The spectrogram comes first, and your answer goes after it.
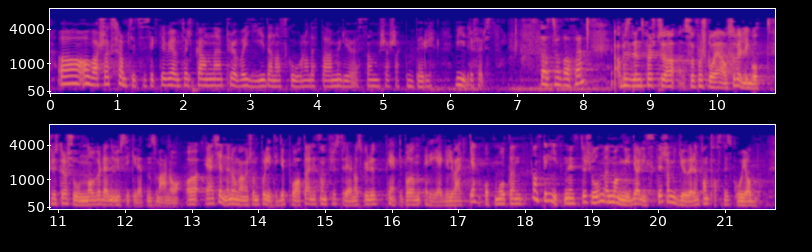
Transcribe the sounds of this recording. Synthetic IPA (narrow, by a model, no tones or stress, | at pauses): ʔɔːʋɑːʂɭɑksfɾɑmt̪ʰiːd̪sʉːsɪkt̪əɾʋɪɛʋɛnt̪ʰʉɛlt̪̚kʰɑnpʰɾøːʋəɾɔjiːd̪ɛnːəskuːlənɔd̪ɛt̪ːəmɪljø̰ːəsɔmʂøʂɑkbœɾ | ʋiːd̪əɾəfø̰ːɾəs | st̪ɑːsɾɔd̪ɑsæjɑ̰ːpʰɾɛsɪd̪ɛnt̪fœʂʈsɔsɔfɔʂʈoːjæɪɔsːɔʋɛld̪ɪɡɔt̪ːfɾʉst̪ɾɑʂuːnn̩oːʋəɖɛnʉːsɪkːəɾhḛːt̪n̩sɔmæ̰ɳo̰ːɔjæɪçɛnːəɳuːəŋɡɑŋːəʂɔmpʰʊliːt̪ɪkəɾpʰɔɑt̪̚d̪ɛæɭɪt̪ːsɔnfɾʉst̪ɾeːəɳəɔskʉlːəpʰeːkəpʰɔnɾeːɡəlʋæɾkəɔpːmʊt̪̚d̪ɛnɡ̥ɑnskəliːt̪nɪnst̪ɪt̪ʉʂuːnn̩mɛmɑŋːəɪd̪ɛɑlɪst̪əʂɔmjøːɾɛnfɑnt̪ʰɑst̪ɪsk̚ɡuːjɔbː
